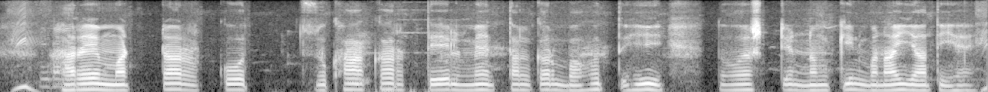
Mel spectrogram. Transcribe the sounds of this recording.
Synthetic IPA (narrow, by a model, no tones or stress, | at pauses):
həɾeməʈː | əɾko | sʊkʰaːkəɾt̪eːlmẽt̪əlkəɾbəɦʊt̪ɦid̪əsʈjənəmkiːnbənaːid͡ʒaːt̪iɦɛː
